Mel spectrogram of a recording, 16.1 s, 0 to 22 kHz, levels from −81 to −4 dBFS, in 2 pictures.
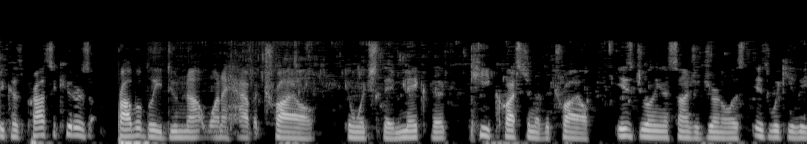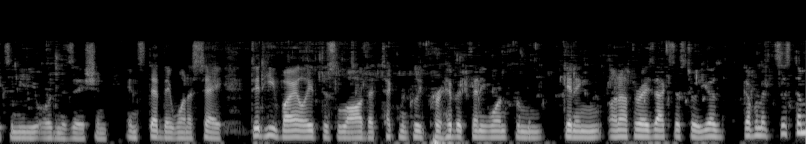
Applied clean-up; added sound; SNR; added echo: classical method Wiener filter.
